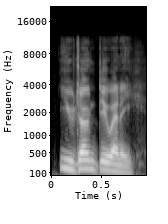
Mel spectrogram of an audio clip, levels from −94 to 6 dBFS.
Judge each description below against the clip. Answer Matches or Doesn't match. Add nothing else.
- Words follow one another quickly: Matches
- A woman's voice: Doesn't match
